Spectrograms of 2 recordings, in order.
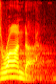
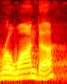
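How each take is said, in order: First: The name is said like the English name Rhonda. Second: The name is said the common American way. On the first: The speaker calls it right. "The proper pronunciation is Rhonda" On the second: The speaker calls it wrong. "a country Americans call Rwanda"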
